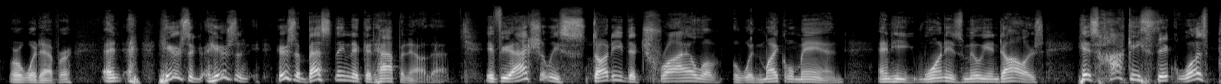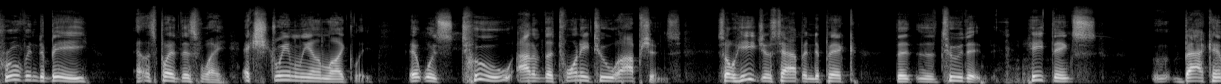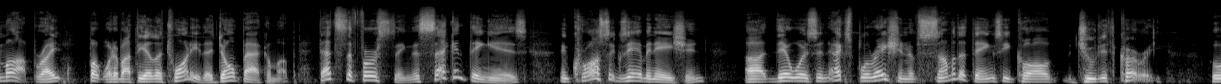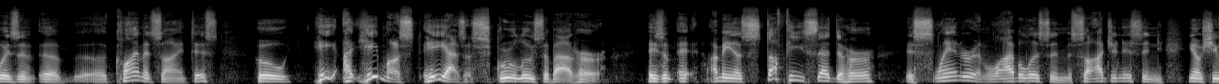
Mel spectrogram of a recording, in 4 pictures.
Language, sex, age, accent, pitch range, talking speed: English, male, 50-69, American, 125-160 Hz, 175 wpm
